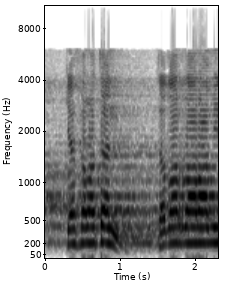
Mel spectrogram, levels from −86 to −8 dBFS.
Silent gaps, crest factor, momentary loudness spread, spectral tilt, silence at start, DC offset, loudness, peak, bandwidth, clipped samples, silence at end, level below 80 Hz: none; 10 dB; 9 LU; -6 dB/octave; 0 s; under 0.1%; -10 LUFS; 0 dBFS; 8 kHz; 1%; 0 s; -52 dBFS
